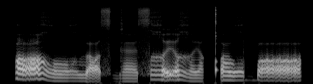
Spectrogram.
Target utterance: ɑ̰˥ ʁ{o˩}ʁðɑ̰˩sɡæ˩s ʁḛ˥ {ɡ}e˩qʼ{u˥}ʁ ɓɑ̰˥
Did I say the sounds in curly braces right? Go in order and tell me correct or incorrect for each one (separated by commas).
correct, incorrect, correct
